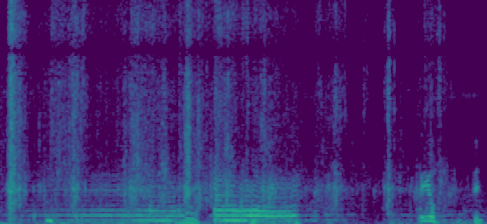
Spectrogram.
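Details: Bee buzzing, a steady droning hum held for about a second and a half near the start and again between two and three seconds, with faint rustling and murmuring behind.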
